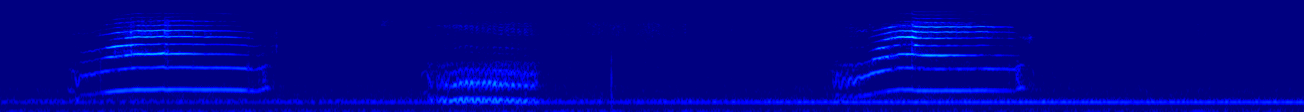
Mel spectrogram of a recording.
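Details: White cat rubbing its body against a post and meowing for attention and affection: two long, clear, harmonic-rich meows about a second each, separated by a softer muffled call, with a steady low hum underneath.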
